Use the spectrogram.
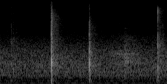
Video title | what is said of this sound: Bacon and Rosemary Damper recipe | Hear that hollow sound? That means it's ready.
